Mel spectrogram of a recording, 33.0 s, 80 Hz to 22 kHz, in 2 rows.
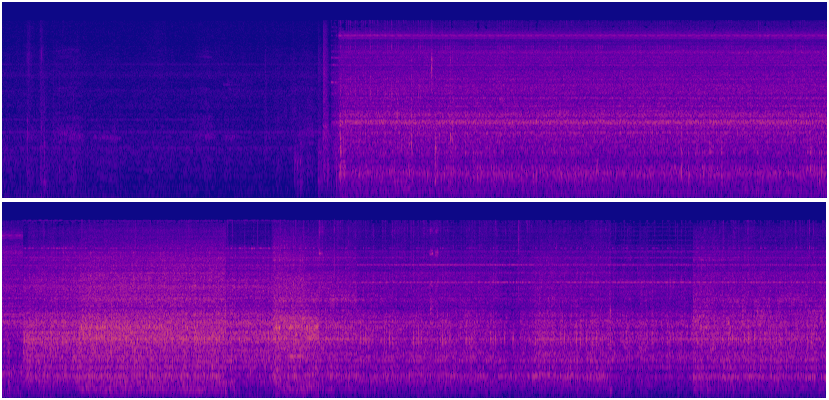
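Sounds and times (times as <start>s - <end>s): lathe tool cutting steel: 6.6s - 32.9s
metal lathe running: 6.6s - 32.9s.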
